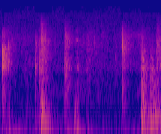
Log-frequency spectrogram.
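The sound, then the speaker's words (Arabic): A door is shut with a few faint wooden clunks and knocks, spaced unevenly, with no talk. “استنى اما اقفل الباب علينا.”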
